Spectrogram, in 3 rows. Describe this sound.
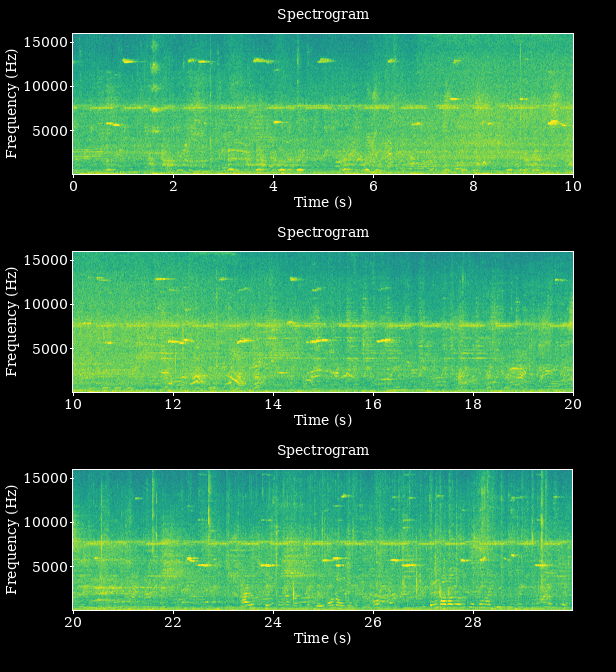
Soundscapes > Urban
AMBTown-Zh6 Praça do Dinossauro, Novo Airão, 7pm, people passby, music, children playground, motorcycle, car pass by, dog, bark, pagode, bar, pub FILI URPRU
Ambiência. Cidade. Pessoas passando, música, crianças no parquinho, motos e carros passando, latidos de cachorro, pagode, bar, pub. Gravado na Praça do Dinossauro, Novo Airão, Amazonas, Amazônia, Brasil. Gravação parte da Sonoteca Uirapuru. Em stereo, gravado com Zoom H6. // Sonoteca Uirapuru Ao utilizar o arquivo, fazer referência à Sonoteca Uirapuru Autora: Beatriz Filizola Ano: 2025 Apoio: UFF, CNPq. -- Ambience,. Town. People pass by, music, children playground, motorcycle, car pass by, dog, bark, pagode, bar, pub. Recorded at Praça do Dinossauro, Novo Airão, Amazonas, Amazônia, Brazil. This recording is part of Sonoteca Uirapuru. Stereo, recorded with the Zoom H6. // Sonoteca Uirapuru When using this file, make sure to reference Sonoteca Uirapuru Author: Beatriz Filizola Year: 2025 This project is supported by UFF and CNPq.
pass-by, motorcycles, people, bar, children, playground, portuguese, bark, noise, dog, field-recording, cars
